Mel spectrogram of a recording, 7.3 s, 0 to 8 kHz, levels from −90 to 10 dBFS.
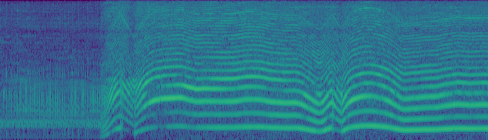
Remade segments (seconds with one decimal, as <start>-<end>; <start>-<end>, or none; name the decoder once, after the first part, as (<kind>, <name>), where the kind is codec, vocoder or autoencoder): none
